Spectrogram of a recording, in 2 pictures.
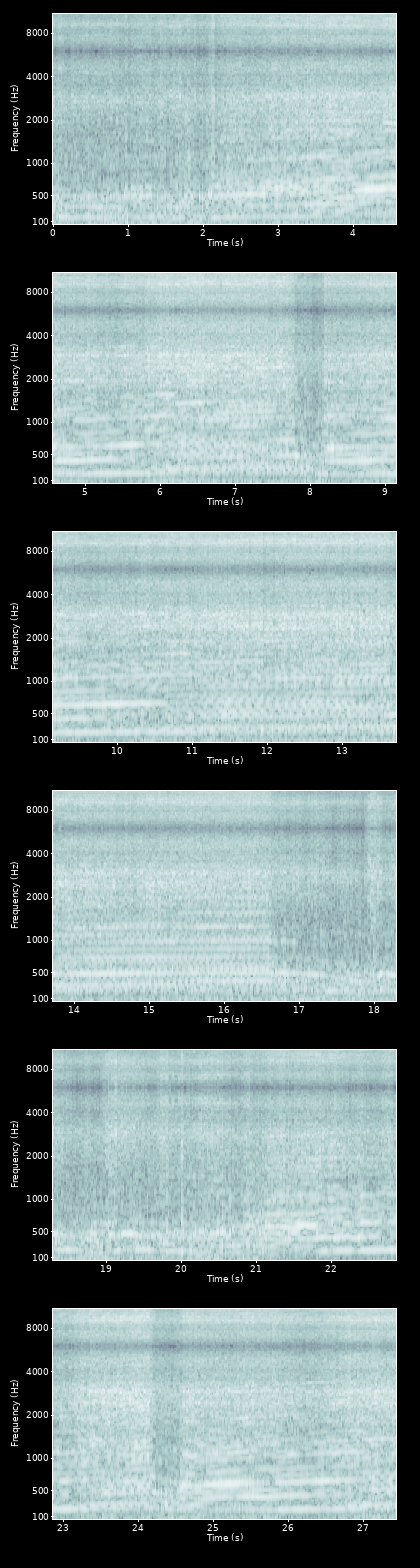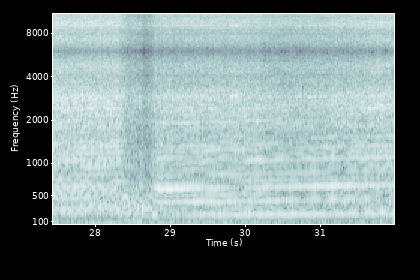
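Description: Race car engine heard from inside the cabin, revving up through the gears with an upshift about eight seconds in. The revs then fall with downshifts under braking around the middle, and the engine pulls hard again with two quick upshifts in the last third.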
